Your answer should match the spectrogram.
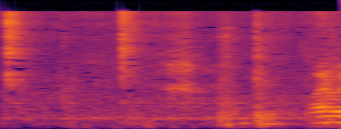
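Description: A few light clicks and knocks of objects being handled and set down on a wooden altar, spread across the moment.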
